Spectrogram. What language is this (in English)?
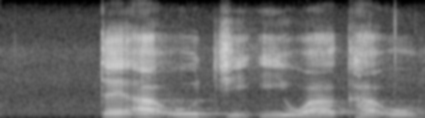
Venda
